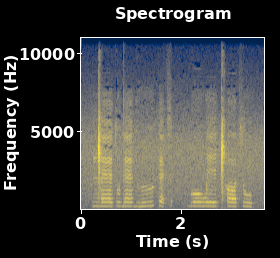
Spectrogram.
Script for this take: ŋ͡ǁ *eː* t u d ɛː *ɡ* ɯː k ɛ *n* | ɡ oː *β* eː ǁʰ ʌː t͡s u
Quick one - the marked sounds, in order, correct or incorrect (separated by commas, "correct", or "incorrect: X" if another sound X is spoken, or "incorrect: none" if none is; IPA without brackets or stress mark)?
incorrect: ɛː, incorrect: ɡʱ, incorrect: t͡s, incorrect: w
